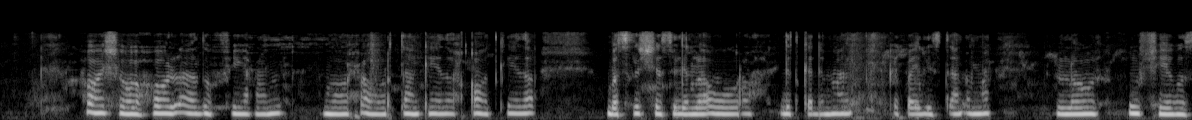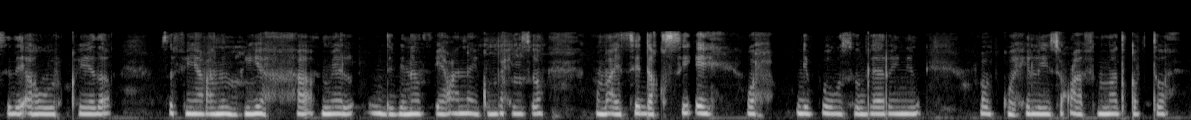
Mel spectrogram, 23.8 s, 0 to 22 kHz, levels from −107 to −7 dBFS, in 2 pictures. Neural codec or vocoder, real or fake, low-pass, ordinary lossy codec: codec, 16 kHz, 16 kbps, FunCodec, trained on LibriTTS, 50 frames a second; fake; 7.2 kHz; none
